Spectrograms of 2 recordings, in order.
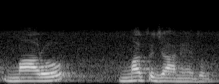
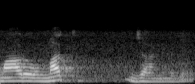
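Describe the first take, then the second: First: There is a pause after मारो. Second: There is a pause after मत.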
